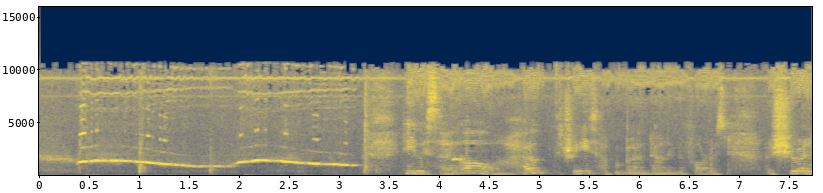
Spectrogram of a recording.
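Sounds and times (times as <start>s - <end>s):
person whistling a wavering tone imitating the wind: 0.2s - 3.3s
speech: 3.7s - 7.7s.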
